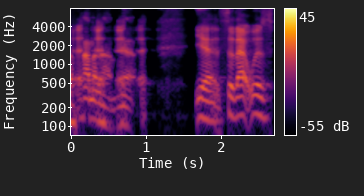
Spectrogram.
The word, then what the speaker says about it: Famalam: My mum's like, oh, I watch Famala. Famala. No, it's a Famalam.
